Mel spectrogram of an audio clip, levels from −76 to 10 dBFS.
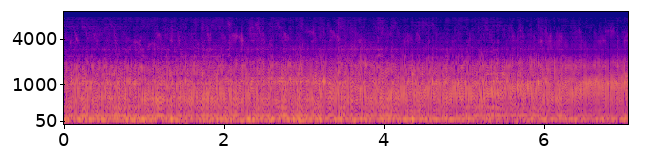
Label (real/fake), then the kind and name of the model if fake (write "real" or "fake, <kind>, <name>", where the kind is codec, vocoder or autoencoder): fake, vocoder, HiFi-GAN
